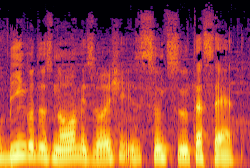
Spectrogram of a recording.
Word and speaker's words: Sun Tzu: É assim que fala mesmo? Sun Tzu? – É a primeira pronúncia certa da noite? Não, tá certo, Sun Tzu.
